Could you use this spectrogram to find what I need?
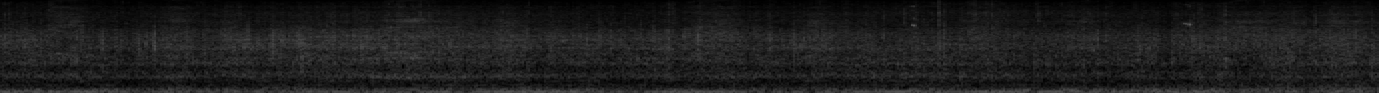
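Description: Wind buffets loudly and steadily against a moving bicycle.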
